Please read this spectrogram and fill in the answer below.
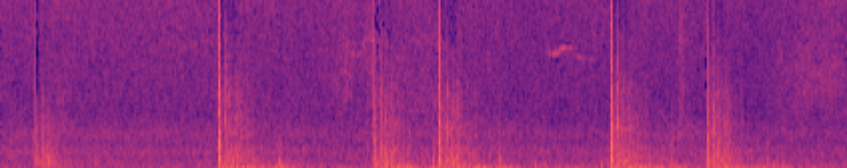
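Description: Fireworks going off: about six sharp bangs at uneven intervals, each trailing off in a low rumble.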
